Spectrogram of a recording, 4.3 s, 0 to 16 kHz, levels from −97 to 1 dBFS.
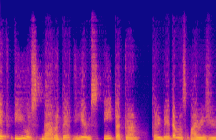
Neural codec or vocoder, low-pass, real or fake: codec, 44.1 kHz, 0.9 kbps, DAC; 14.4 kHz; fake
